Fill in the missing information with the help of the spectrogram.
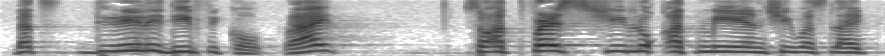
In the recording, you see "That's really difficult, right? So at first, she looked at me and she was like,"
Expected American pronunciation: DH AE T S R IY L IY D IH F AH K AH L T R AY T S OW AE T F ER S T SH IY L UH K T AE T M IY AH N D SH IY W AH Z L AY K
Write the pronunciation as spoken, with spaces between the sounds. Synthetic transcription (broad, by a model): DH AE T S R IY L IY D IH F AH K AH L T R AY T S OW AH T F ER S T SH IY L UH K T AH T M IY AH N D SH IY W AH S L AY K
